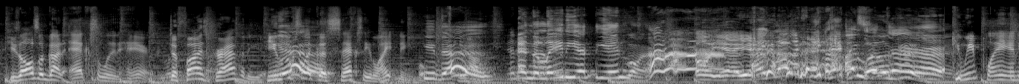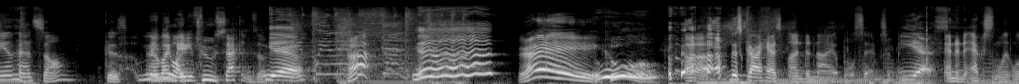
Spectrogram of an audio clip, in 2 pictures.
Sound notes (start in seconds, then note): 6.5 screams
